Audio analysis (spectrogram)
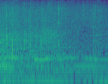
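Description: Steady applause from a church audience after a prayer, a dense crackle of many hands clapping at a fairly low level, running evenly throughout with a low constant hum underneath and no voices.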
